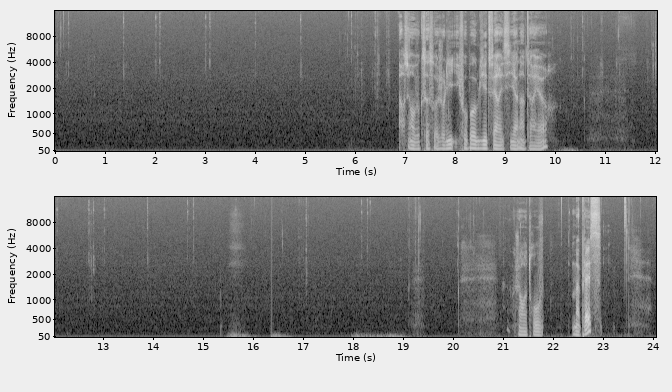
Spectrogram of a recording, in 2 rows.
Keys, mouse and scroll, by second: 0.2-1.5 middle drag, 1.9 click, 2.9 click, 3.9 click, 4.7 middle click, 5.9-6.3 scroll up 1, 6.8 middle click, 7.3 click, 8.7 click, 9.5-10.7 middle drag, 10.8-11.4 scroll down 2, 12.0 shift+click, 12.3 shift+middle click, 12.9 shift+middle click, 13.2 click, 13.5 middle click, 14.6 click, 15.6 click, 16.8-18.1 scroll up 3, 18.1 click, 18.4-19.3 scroll up 2, 20.7-23.7 middle drag, 23.8 scroll up 3.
